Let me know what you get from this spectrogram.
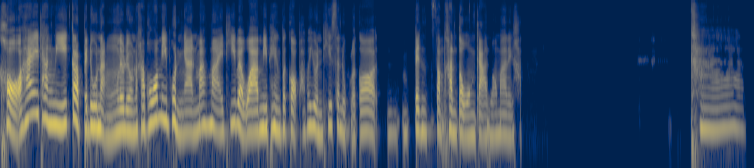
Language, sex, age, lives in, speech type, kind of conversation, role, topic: Thai, female, 30-34, Thailand, conversation, unstructured, none, คุณคิดว่าเพลงประกอบภาพยนตร์มีความสำคัญอย่างไร?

